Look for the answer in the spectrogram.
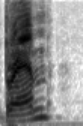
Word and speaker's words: Brehm: Is that how you say it, Brehm? – Correct.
